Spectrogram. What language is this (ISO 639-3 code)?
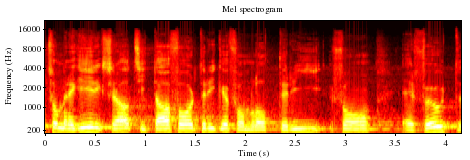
gsw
